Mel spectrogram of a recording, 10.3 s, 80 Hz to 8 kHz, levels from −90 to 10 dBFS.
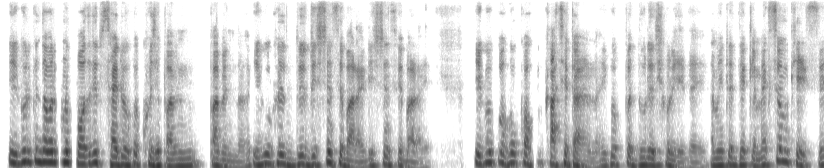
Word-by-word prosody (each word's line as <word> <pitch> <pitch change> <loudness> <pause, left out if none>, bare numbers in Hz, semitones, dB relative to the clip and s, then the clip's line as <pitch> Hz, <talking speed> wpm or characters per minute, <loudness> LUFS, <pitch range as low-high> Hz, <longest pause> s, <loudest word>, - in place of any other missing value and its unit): ego 170 +2 +4
র - - +3
কিন্তু 190 -2 +5
আবার 185 0 +7
কোনো 185 0 +7
positive 160 +4 +2
side 140 -2 +4
ও - - +6 0.2
খুঁজে 125 -4 +4
পাবেন 115 +1 +1 0.4
পাবেন 115 -4 0
না। 95 - -12 0.2
Ego 150 +4 +3
খালি 160 0 +1
ডি 150 - +1
distance 140 +7 +1
এ - - -1
বাড়ায় 95 -3 -5
distance 125 +2 -3
এ - - 0
বাড়ায়, 85 -3 -10 0.6
Ego 170 +4 +2
কখো 170 -1 0
কখো 155 +1 -2
কাছে 135 -4 0
টানে 125 -6 0
না। 90 - -14
Ego 135 +6 -4
আপনার 130 +1 -4
দূরে 130 0 +3
সরিয়ে 110 -9 -3
দেয়, 90 -1 -12
আমি 125 - +2
এটা 135 +2 -2
দেখলাম। 130 -3 -1
maximum 145 +9 0
case 125 -5 -3
135 Hz, 215 wpm, -22 LUFS, 120-155 Hz, 0.6 s, আবার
